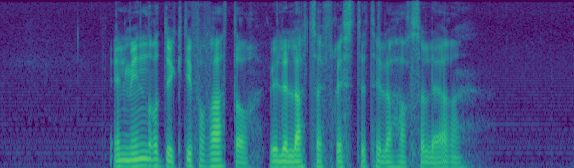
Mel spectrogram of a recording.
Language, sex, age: Norwegian, male, 23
